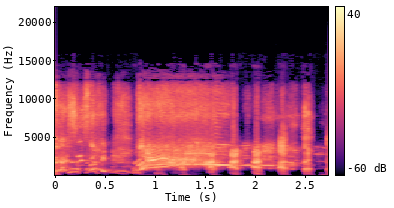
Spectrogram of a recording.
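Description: A loud, high-pitched ecstatic scream from a live concert audience, held for about a second, with breathless excited vocal bursts before and after it.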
